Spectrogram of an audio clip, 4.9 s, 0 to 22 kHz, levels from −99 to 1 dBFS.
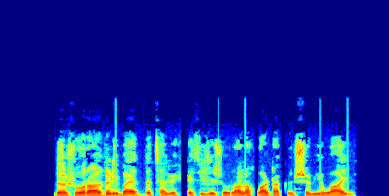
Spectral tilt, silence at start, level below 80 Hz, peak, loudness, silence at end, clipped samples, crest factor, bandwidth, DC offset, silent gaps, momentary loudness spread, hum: -6.5 dB/octave; 0.7 s; -54 dBFS; 0 dBFS; -14 LUFS; 0.45 s; under 0.1%; 14 dB; 7.4 kHz; under 0.1%; 2.28-2.33 s; 8 LU; none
